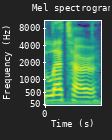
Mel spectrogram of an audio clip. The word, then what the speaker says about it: Leto: Jared Leto, that's how you say it. Thank you, Jennifer B. Yeah, Jennifer. Uh, sorry, Jared Leto. Letto Leto.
